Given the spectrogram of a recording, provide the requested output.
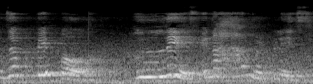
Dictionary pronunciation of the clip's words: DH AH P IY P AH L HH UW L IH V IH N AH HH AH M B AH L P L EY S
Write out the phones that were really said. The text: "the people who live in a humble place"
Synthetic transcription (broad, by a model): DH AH P IY P AH L HH UW L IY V IH N AH HH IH M AH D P L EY S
